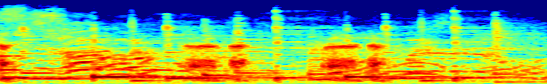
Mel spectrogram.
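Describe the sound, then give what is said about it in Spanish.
Croaking of a very large toad, a steady run of throaty, rhythmic calls repeating many times with no voices over them. “El brujo Jujú se convirtió en un sapo grandísimo y entre salto y salto llegó al gran río”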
